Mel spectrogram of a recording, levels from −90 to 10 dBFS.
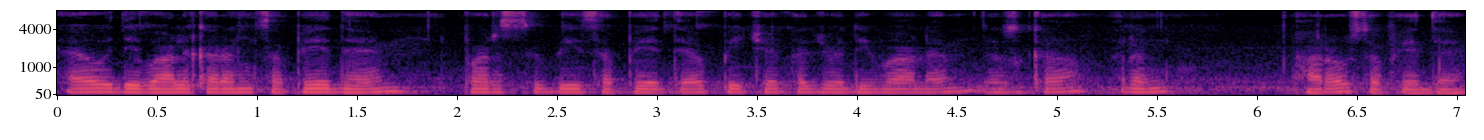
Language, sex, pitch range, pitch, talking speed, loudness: Hindi, male, 115-125 Hz, 120 Hz, 125 wpm, -34 LUFS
